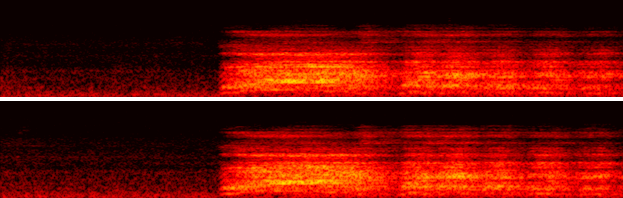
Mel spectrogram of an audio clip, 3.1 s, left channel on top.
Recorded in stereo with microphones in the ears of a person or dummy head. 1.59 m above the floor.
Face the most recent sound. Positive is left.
turn(degrees=-65)  # may be behind; listen again after turning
